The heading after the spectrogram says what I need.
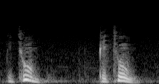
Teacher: And in Egyptian, the combination, when the E and the A are run one after the other, you end up with a sound which is equivalent to an I. And so you have it pronounced as pitum, pitum in Egyptian.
